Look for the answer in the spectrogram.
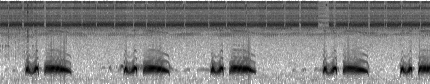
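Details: Repeated cooing of a spotted dove: five phrases, each a quick stuttered double note and then a longer mellow coo that sags at the end. They come about every two seconds, with a steady high hiss behind them.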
